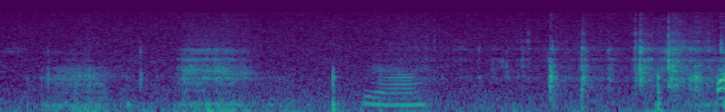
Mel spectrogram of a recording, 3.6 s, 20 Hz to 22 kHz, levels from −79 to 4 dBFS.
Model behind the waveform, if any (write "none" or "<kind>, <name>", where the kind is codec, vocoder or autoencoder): none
